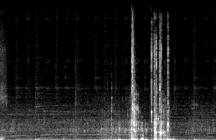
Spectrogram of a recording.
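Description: Background music with steady held notes, over rushing water of a tube chute ride. A louder burst of splashing against the camera comes a little under three seconds in.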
